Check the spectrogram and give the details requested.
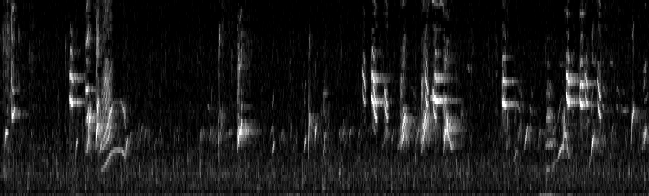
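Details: Short warbling phrases of a goldfinch: clusters of high, tinkling chirps and slurred twitters separated by second-long pauses, growing busier toward the end.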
